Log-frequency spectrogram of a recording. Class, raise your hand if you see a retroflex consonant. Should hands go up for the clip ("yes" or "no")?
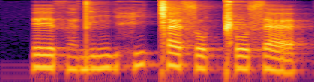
no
